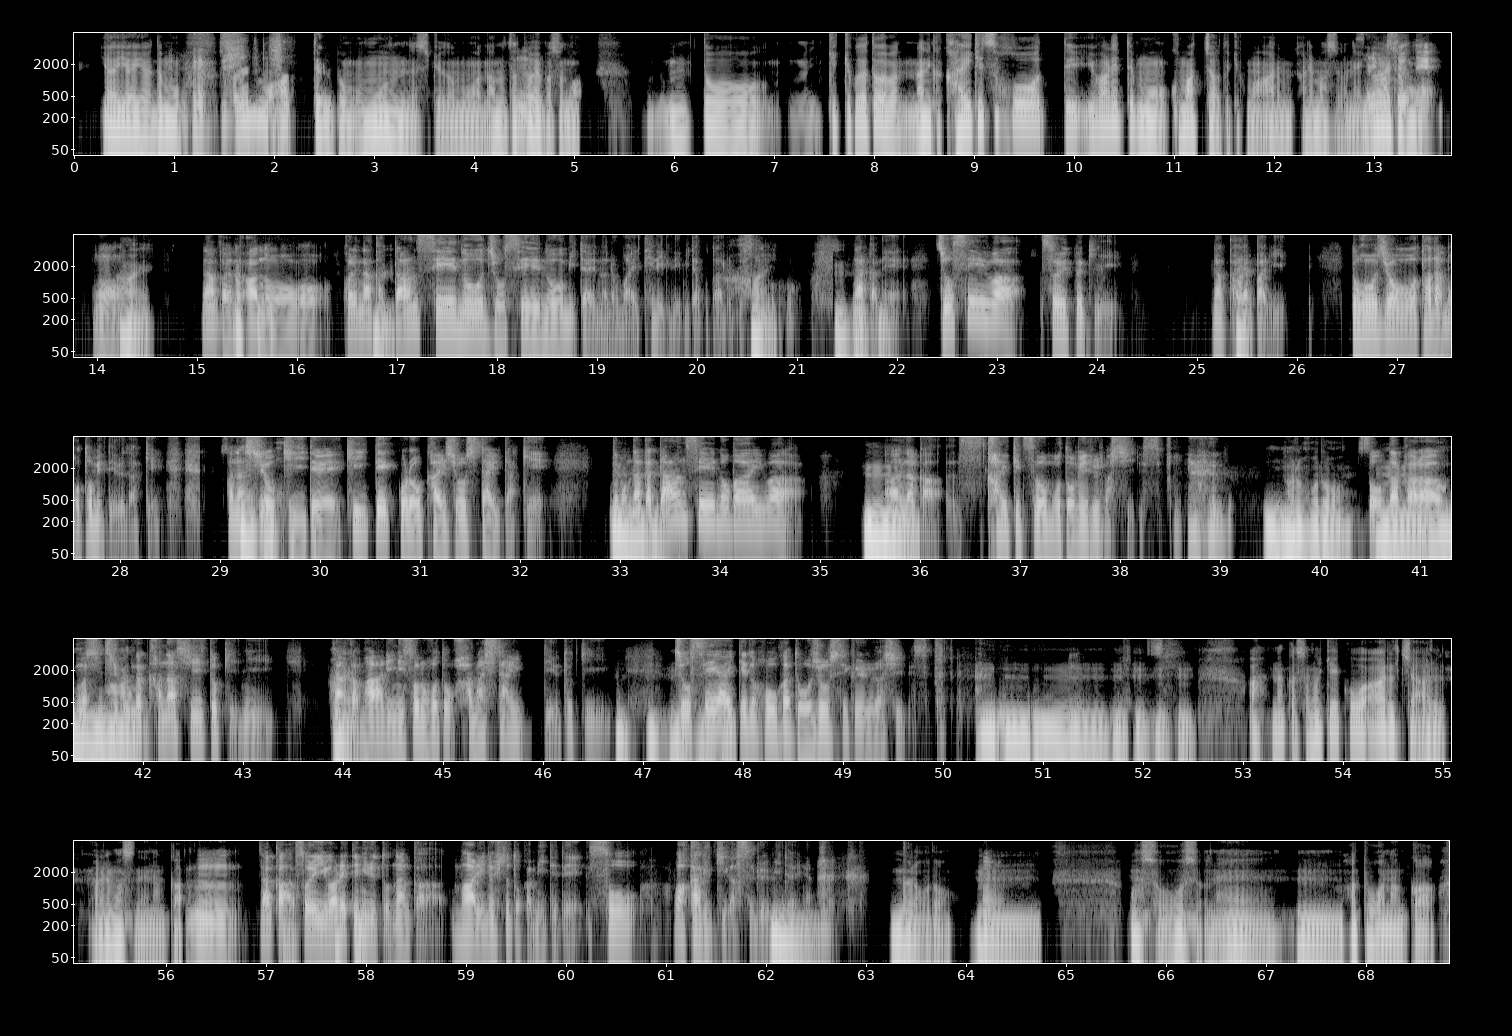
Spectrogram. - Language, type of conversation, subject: Japanese, unstructured, 悲しみを感じない人は変だと思いますか？
- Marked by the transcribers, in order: unintelligible speech; other background noise; tapping; chuckle; laugh; chuckle; other noise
